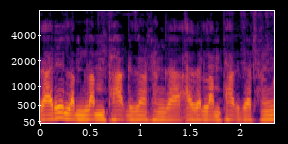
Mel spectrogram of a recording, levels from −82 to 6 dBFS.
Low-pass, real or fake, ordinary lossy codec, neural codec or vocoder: none; real; none; none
